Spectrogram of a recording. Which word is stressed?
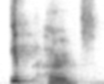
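it. The stress falls on the word it. The speaker calls it wrong. "It will be weird, I guess, like it hurts"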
